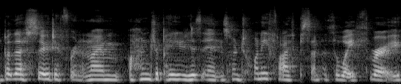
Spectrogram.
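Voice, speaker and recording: Noticeable background noise sits behind a woman talking at a fairly quick pace. Her pitch is fairly high and her intonation fairly even. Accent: English. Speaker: booktuber. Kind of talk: casual vlog talk to camera.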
